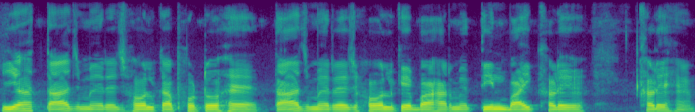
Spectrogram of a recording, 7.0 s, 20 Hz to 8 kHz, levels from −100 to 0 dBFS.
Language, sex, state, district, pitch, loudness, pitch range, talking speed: Hindi, male, Jharkhand, Palamu, 130 Hz, -15 LUFS, 125-130 Hz, 155 wpm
